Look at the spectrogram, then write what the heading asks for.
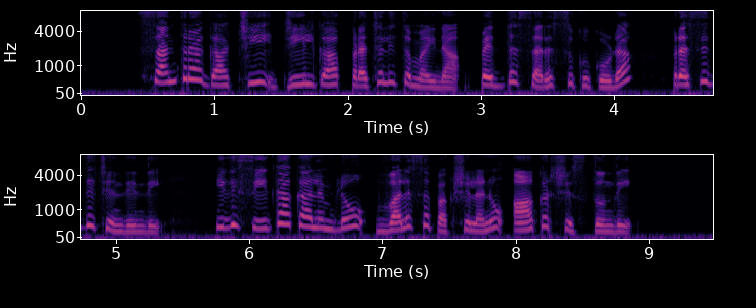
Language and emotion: Telugu, neutral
